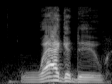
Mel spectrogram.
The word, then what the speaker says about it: Wagadu: You want to give this pronunciation a try? – Ooh. Ugadu? – Wagadu. – I like that.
